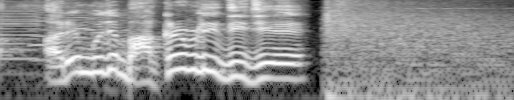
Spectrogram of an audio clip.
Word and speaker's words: भाकरवड़ी: अरे भाकरवड़ी देते हो क्या? भाकरवड़ी मेरे को, भाकरवड़ी चाहिए। नहीं नहीं मिलेगी, पहले ठीक से बोलना सीख, उसका सही उच्चारण होता है भाकरवड़ी, बकरी बकरी का ब, भाकरवड़ी बोल के दिखा, भाकरवड़ी।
